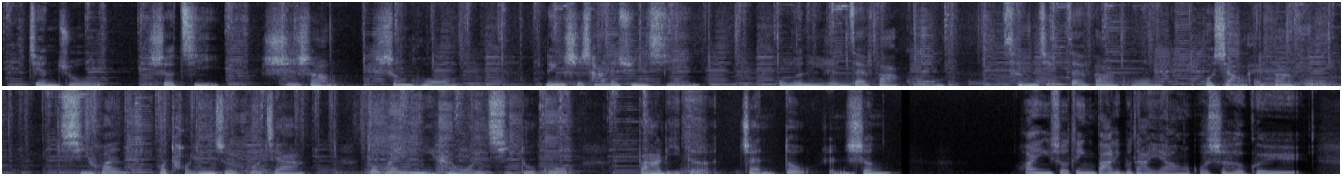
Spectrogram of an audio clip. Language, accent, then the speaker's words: Chinese; Taipei, Taiwan; 因为我小的时候就在台北市中心长大嘛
